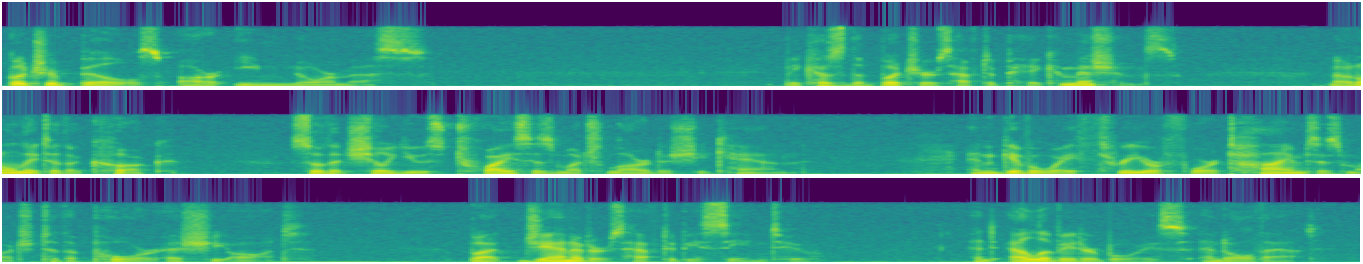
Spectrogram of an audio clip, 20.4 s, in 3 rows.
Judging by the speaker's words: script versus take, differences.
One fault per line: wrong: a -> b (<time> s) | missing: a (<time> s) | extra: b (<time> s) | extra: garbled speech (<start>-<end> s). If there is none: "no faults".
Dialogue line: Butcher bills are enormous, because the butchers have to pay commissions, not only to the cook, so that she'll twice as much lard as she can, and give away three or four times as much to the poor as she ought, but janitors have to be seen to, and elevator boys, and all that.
extra: use (8.7 s)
